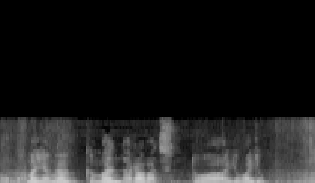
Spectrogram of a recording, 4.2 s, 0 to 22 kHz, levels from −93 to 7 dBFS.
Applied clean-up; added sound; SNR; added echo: none; Zipper (clothing); 17 dB; none.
